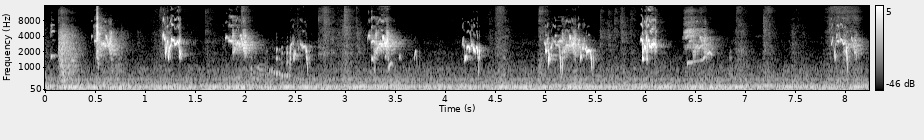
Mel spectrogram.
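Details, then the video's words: Happy tame pet budgerigar chirping indoors: a steady run of short, bright, high chirps about every half second to second, with a faint low hum behind. "Happy budgie chirping sounds"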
